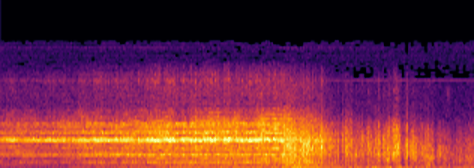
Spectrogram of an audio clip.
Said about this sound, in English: Dr. Willers and the vicar look up at the sound of the blast.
